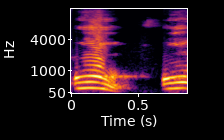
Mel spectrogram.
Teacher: जैसे में उ बोलिएगा तो ओठ गोल हो जाएगा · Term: वर्तुल स्वर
